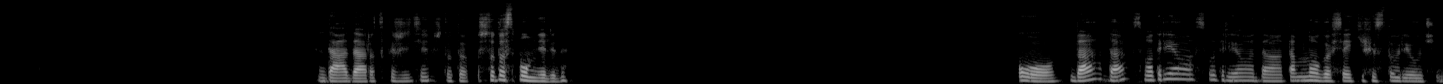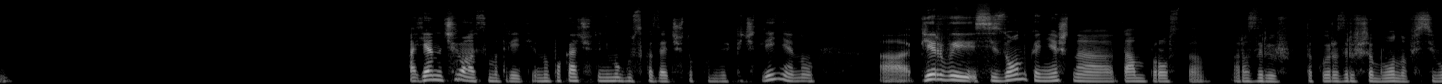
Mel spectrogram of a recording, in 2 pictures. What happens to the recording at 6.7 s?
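Nothing goes wrong at 6.7 s; the speech carries on intact through that moment, with no dropout, click or other fault.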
